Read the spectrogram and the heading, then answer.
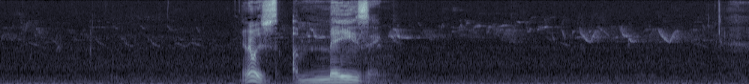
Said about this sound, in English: the best way that I could describe it to you is that when I stepped out onto this back patio to sit here and watch the sun come up, I felt like I was in the rainforest, surrounded by the song of countless birds.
